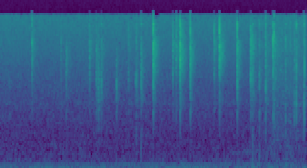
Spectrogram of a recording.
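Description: A small rectangular glass perfume bottle, partly filled with amber liquid and topped with a round purple metallic cap, is held in both hands and tapped and scratched with long pastel acrylic nails. Quick, bright clicking taps and light scratches come in an irregular patter over a steady low hum.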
